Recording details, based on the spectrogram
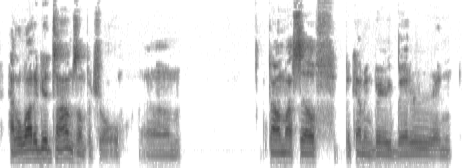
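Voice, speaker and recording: A man with a Southern US accent and fairly low pitch, dark and mellow in tone, moderate in pace with long, frequent pauses and ordinary pitch variation. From US South, North Carolina. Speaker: police officer and podcast host. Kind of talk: podcast monologue.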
